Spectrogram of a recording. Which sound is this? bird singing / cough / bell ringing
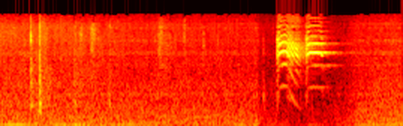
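bird singing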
